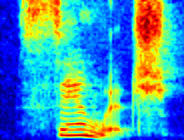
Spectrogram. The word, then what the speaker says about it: sandwich: handsome in the word sandwich if you look that up in a dictionary you would see the d sound but it's actually never pronounced that way so wednesday handsome the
